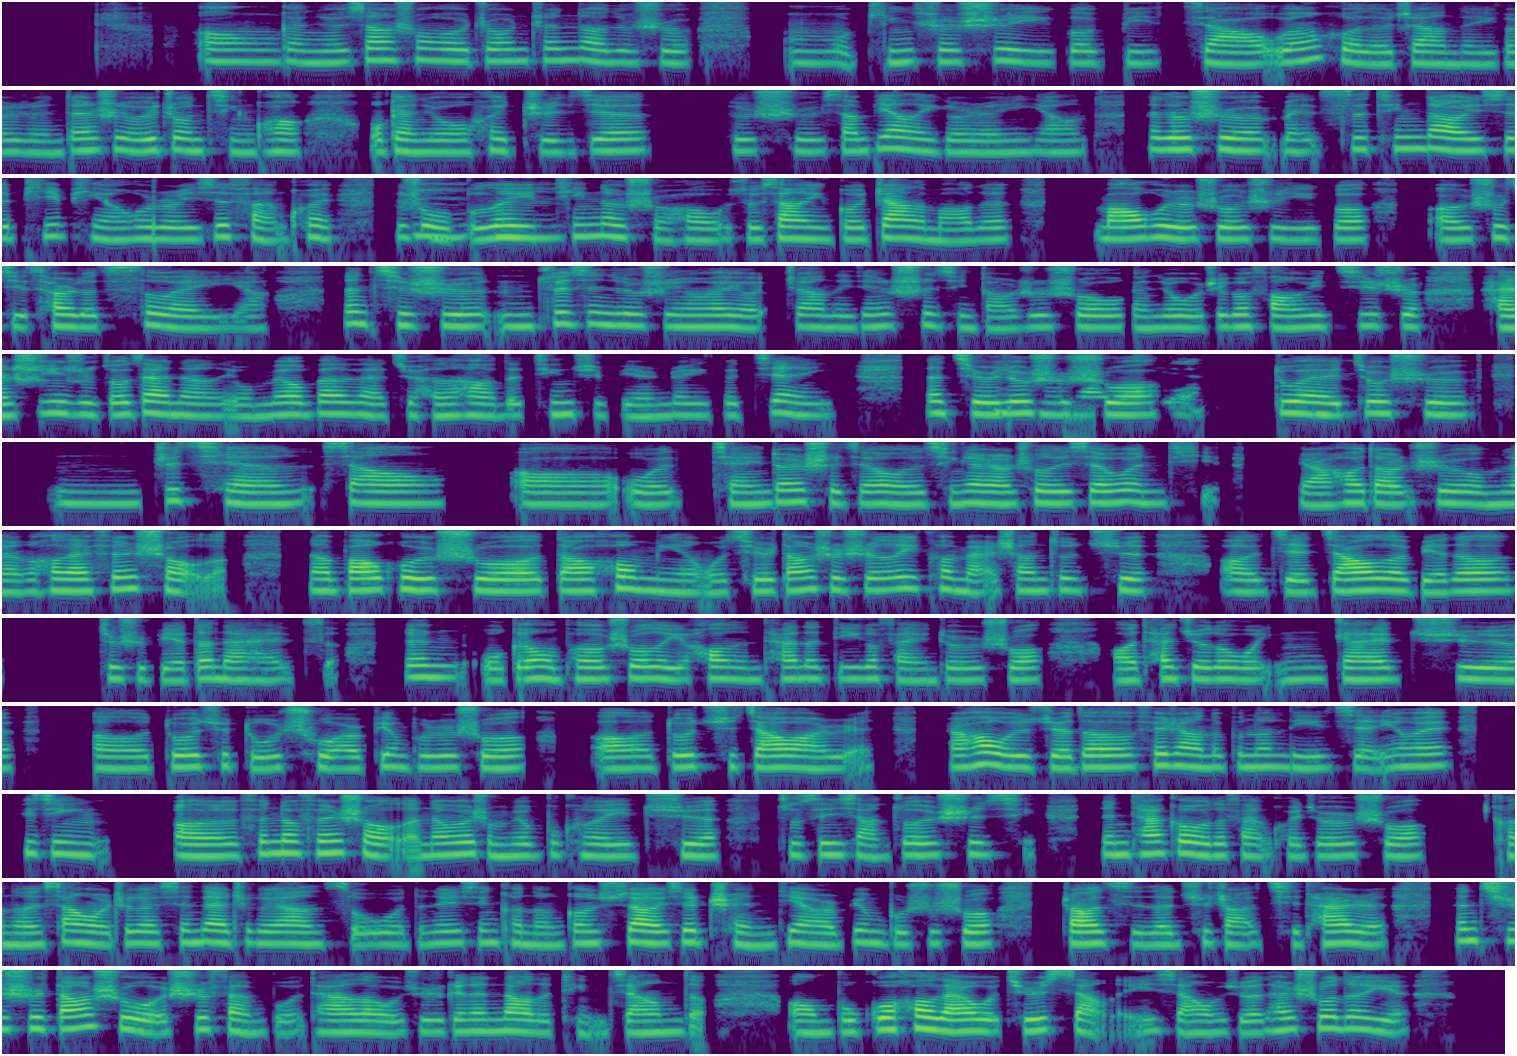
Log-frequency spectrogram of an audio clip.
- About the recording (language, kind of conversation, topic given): Chinese, advice, 如何才能在听到反馈时不立刻产生防御反应？
- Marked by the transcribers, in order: none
